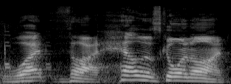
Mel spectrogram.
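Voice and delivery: normal talking voice

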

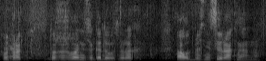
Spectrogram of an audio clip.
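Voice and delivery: ordinary talk, nothing marked

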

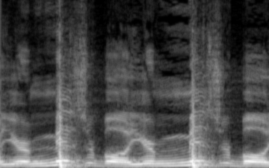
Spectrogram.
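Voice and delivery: ordinary talk

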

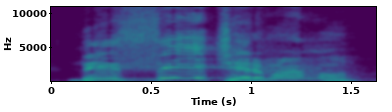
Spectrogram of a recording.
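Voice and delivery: high, loud outraged repeat; rising dismay. Real, not acted. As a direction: hit it high in disbelief. Dismay at the wrecked box.

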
